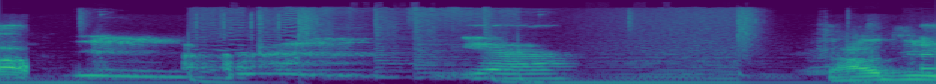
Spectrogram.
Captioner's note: laughs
